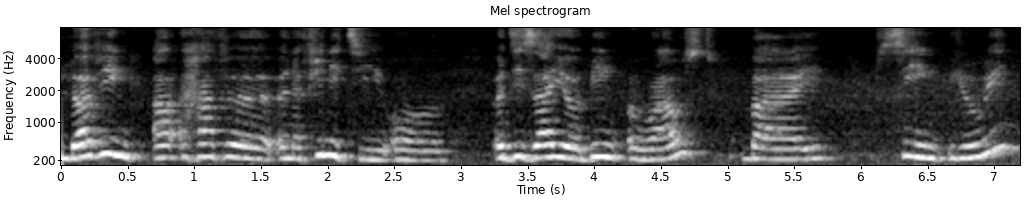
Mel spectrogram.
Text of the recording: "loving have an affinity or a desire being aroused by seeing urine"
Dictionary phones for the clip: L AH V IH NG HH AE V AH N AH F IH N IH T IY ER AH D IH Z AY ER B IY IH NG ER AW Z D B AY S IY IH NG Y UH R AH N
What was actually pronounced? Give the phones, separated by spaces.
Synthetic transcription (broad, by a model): L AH V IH NG HH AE V AH N AH F IH N IH T IY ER AH D IH Z AY ER B IY IH NG ER AW Z D B AY S IY IH NG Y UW R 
